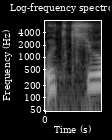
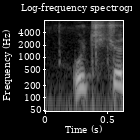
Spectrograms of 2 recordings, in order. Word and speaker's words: Utkio: Du coup, sur Spell Texture, du coup, je l'ai téléchargé via Utkyo en fait sur Microsoft Edge. Donc, cherchez juste FNAF 2 Utkyo, donc UTKIO.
